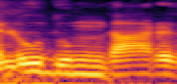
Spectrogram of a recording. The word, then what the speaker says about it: Ludum Dare: Si scrive Ludum Dare esattamente così, si pronuncia in questo modo alla latina, non so.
